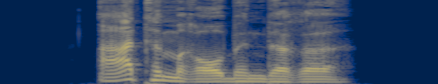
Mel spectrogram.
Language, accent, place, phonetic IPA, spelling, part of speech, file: German, Germany, Berlin, [ˈaːtəmˌʁaʊ̯bn̩dəʁə], atemraubendere, adjective, De-atemraubendere.ogg
- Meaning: inflection of atemraubend: 1. strong/mixed nominative/accusative feminine singular comparative degree 2. strong nominative/accusative plural comparative degree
